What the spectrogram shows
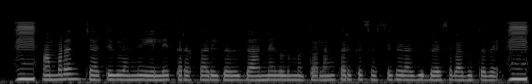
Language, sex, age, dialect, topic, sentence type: Kannada, female, 31-35, Central, agriculture, statement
